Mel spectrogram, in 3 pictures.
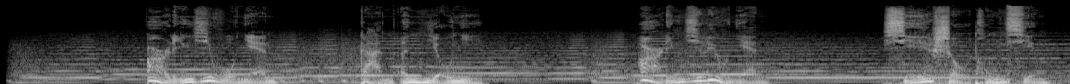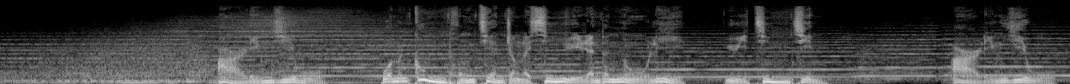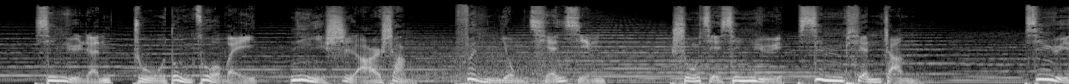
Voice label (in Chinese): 男 专题 沉稳有力, 国语男声配音; 磁性专题; 新宇年会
